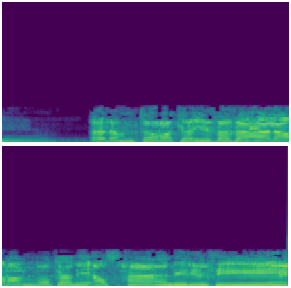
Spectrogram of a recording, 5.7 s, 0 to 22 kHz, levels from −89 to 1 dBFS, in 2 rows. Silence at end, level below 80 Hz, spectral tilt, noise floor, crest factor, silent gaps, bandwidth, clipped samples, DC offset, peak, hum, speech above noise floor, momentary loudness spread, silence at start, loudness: 0 s; -54 dBFS; -8 dB/octave; -45 dBFS; 16 dB; none; 5.8 kHz; under 0.1%; under 0.1%; -6 dBFS; none; 25 dB; 9 LU; 0 s; -20 LUFS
